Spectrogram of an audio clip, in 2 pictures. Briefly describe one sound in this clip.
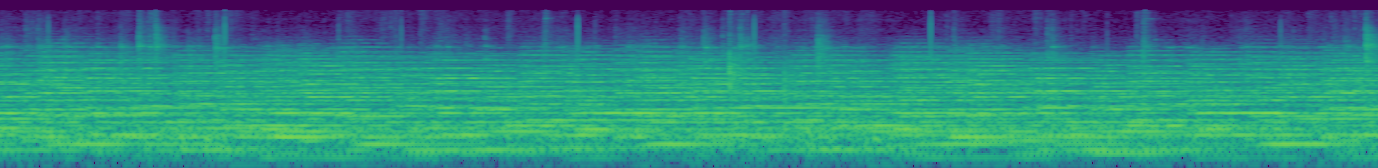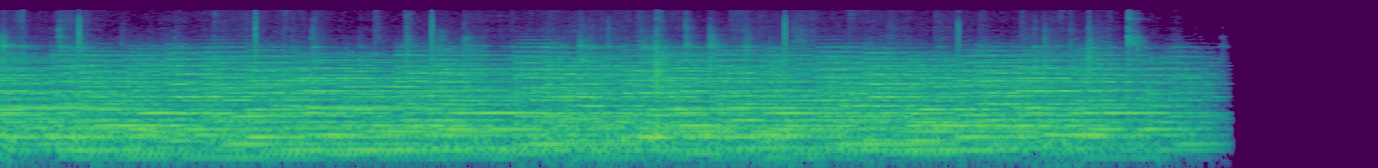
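Church bells ring a continuous peal in quick succession.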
